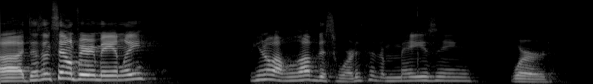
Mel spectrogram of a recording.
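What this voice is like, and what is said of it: Usual voice. Nothing is said of it.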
